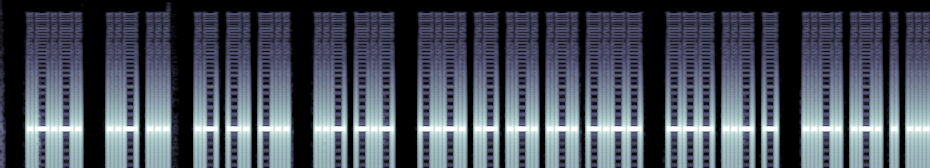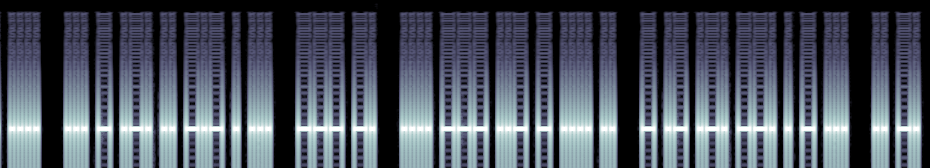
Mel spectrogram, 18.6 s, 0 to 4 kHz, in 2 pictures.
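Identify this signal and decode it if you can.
Morse code, heard as a keyed tone, about 30 wpm, 550 Hz. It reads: <AR> US AND UK CARRY OUT FRESH STRIKES ON HOUTHI TARGETS IN
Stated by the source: News headlines sent at 30 wpm.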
